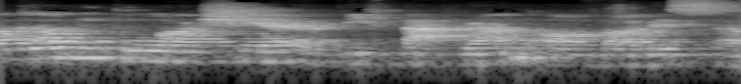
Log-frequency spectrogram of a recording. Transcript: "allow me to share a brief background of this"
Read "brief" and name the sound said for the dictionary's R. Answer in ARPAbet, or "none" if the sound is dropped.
none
